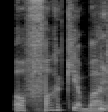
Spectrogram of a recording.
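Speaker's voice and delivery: put-on Upper Midwest Minnesota accent. Talking to chat in a joking way: put-on Minnesota accent. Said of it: "have the Minnesota accent".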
